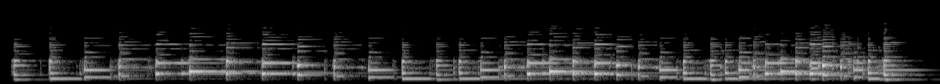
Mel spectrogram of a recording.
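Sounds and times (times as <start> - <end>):
banjo playing a modal speed drill: 0.0 - 9.3.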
